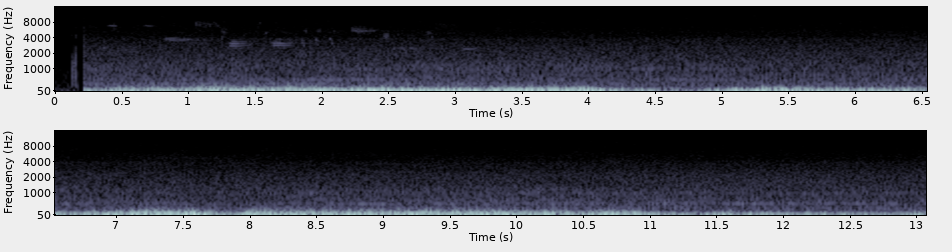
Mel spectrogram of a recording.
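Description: Wind buffeting the microphone: a loud, low rumble that swells and fades in gusts, easing off briefly about four and a half seconds in.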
